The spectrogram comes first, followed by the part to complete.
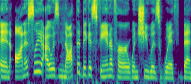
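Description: On a very clean recording with a silent background, a woman speaks at medium pitch with an American accent. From Kansas City, US Midwest. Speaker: radio host. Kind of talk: casual chat.

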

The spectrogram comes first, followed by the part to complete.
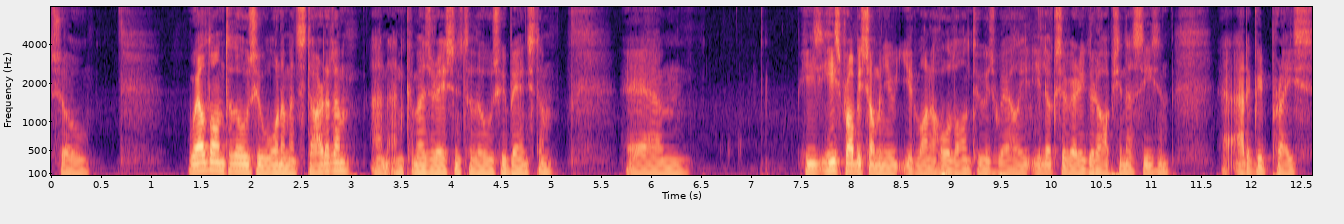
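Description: Speaking with an Irish accent, a man uses a medium pitch and monotone, flat intonation at a fairly quick pace, broken by long, frequent pauses. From Ireland. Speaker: fantasy football podcaster. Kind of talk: solo monologue analysis. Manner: casual, many fillers.

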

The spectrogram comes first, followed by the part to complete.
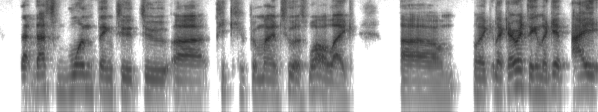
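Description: With a quiet background, a man speaks in a Spanish accent. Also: medium pitch for a man, ordinary pitch variation, moderate pace, very even loudness. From Nicaragua, raised in San Francisco Bay Area. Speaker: portrait photographer. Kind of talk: casual interview.

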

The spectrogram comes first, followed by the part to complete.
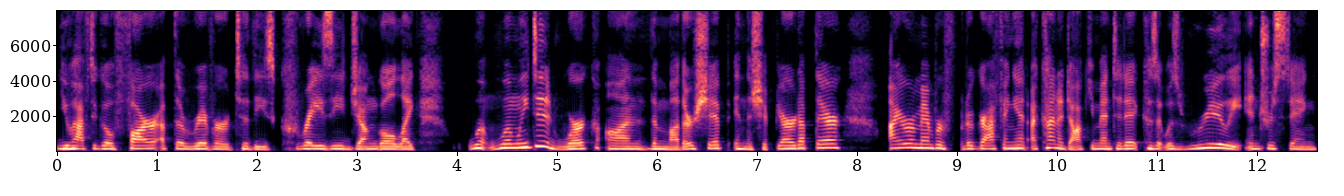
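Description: A woman with a Western Canadian accent and a very deep, low pitch, on a dry, close recording with no echo that is very clean with a silent background. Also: ordinary pitch variation, moderate pace. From Vancouver, British Columbia, Canada. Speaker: fishing photographer. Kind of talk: casual interview.

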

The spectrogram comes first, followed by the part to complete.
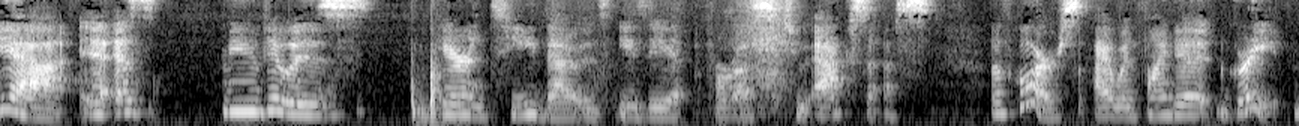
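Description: Noticeable background noise fills the recording. Through it, a woman speaks fairly slowly. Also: medium pitch for a woman, lively intonation. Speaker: comic book podcast co-host. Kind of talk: casual chat.

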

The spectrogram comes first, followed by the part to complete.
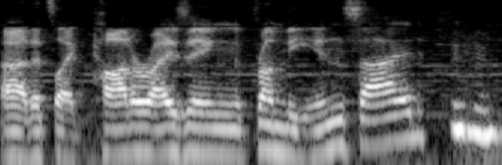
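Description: The intonation rises and falls with liveliness. The voice reads aloud in a natural manner.

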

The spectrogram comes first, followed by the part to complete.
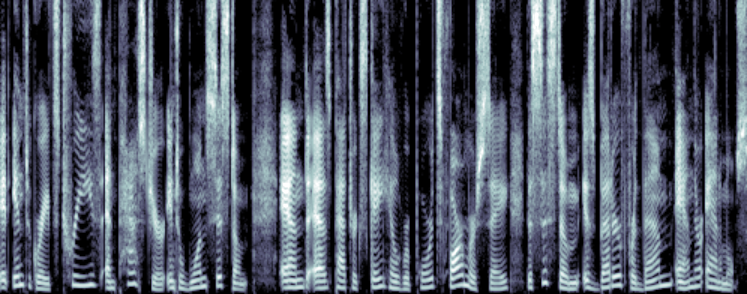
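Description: A woman with a plain, everyday voice speaks at a fairly slow pace and a medium pitch, her intonation lively and the sound dry and close with no echo. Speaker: local radio news host. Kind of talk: news reading. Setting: studio. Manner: formal.

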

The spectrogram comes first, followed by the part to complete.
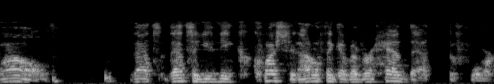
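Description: A man with a fairly high, somewhat breathy voice speaks at a moderate pace with lively intonation and very even loudness. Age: 60s. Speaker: business executive and author. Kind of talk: interview.

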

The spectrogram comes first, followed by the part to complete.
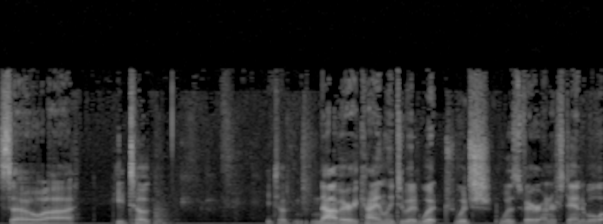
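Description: A man speaks with vocal fry. His pace is moderate. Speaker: podcast guest. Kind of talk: casual chat.

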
